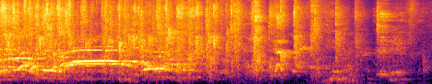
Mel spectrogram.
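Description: Audience clapping and cheering with high, excited shouts in the first couple of seconds; the clapping then dies away over the rest.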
